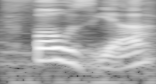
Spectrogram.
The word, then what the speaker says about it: Faouzia: Today we're checking out Faouzia. I believe that's how you pronounce it because I did a little research before I shot this and that's how I saw her pronouncing it.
